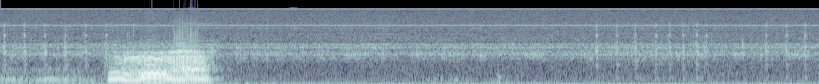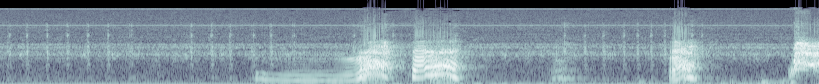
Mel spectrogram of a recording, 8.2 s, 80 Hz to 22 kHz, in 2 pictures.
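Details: Yorkshire Terrier puppy at 21 weeks, barking like crazy and seemingly afraid of the camera. A wavering whine rises into a bark, then after a pause comes a whine and a rapid burst of four or five high yaps.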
